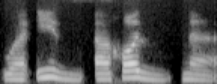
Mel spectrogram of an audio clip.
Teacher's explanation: Dua zal tu dua-dua je lidah keluar.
